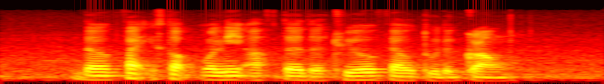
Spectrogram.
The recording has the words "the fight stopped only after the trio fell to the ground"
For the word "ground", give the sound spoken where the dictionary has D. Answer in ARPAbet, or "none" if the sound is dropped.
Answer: none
